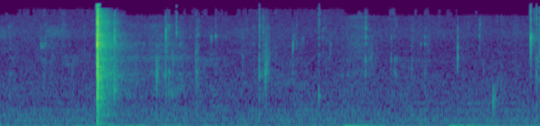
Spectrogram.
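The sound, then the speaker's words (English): Quiet chewing of a soft pineapple Hi-Chew candy: a sharp click near the start, then scattered soft, wet mouth smacks and squishes, with no talking. “Also, side note, thank you for our, our sponsor, Hi Chew. It's very good pineapple.”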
